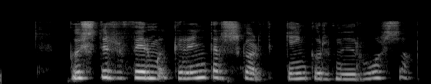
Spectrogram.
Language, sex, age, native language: Icelandic, female, 11, Icelandic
